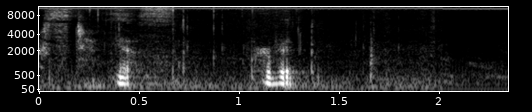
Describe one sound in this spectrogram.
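A woman speaks nearby in a calm, friendly voice.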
